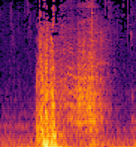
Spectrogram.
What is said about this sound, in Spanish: En un dormitorio, Brien echa leña al fuego. Va hacia la puerta. Abre.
